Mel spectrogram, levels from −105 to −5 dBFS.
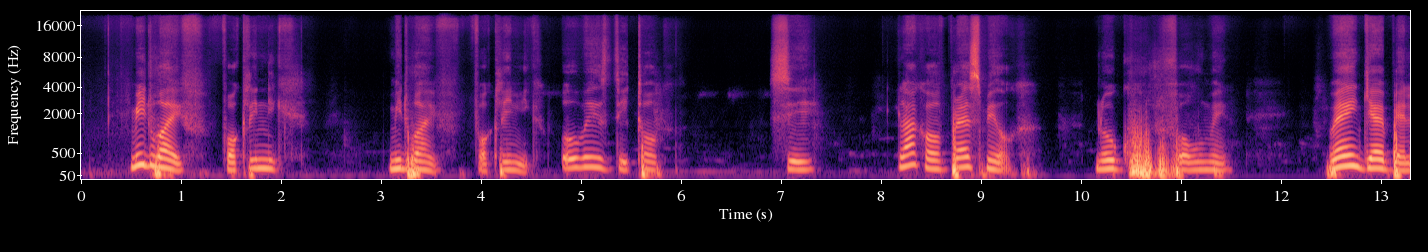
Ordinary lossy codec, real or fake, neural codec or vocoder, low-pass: none; fake; autoencoder, 48 kHz, 128 numbers a frame, DAC-VAE, trained on Japanese speech; none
